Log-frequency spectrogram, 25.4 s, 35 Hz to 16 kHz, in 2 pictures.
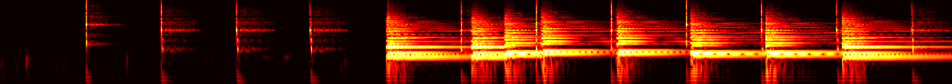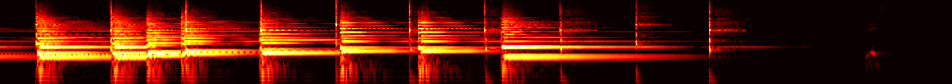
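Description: The sampled piano voice of a music-learning app's on-screen keyboard. First comes a four-beat metronome count-in, one click a second at 60 bpm. Then a simple melody is played in notes about a second apart, over a recorded bass line, and it ends on a long held note that fades away.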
